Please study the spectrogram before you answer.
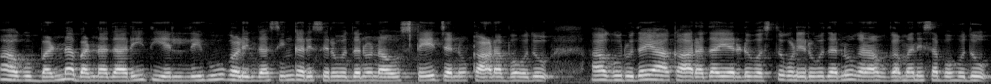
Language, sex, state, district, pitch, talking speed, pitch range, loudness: Kannada, female, Karnataka, Belgaum, 185 Hz, 105 wpm, 180-200 Hz, -14 LUFS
